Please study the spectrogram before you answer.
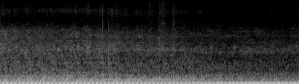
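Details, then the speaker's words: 1999 Chevy S10 4.3L V6, 236,000 miles, after new distributor cap and rotor cured cold crank/no-start, started after sitting a couple of weeks: fires right up, low even rumble, no misses; normal idle. "and see how it goes and she fired right up hear it"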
